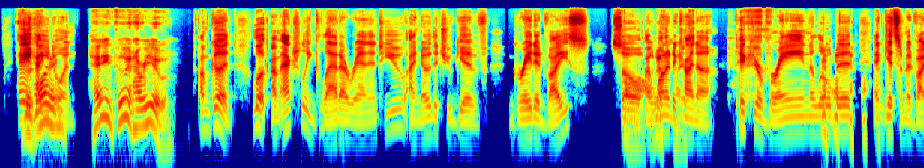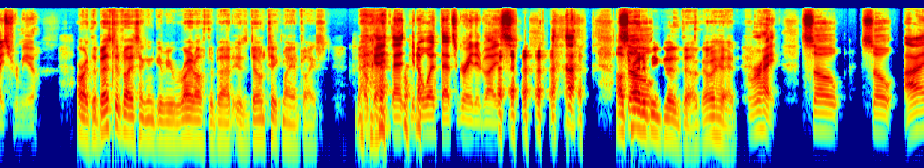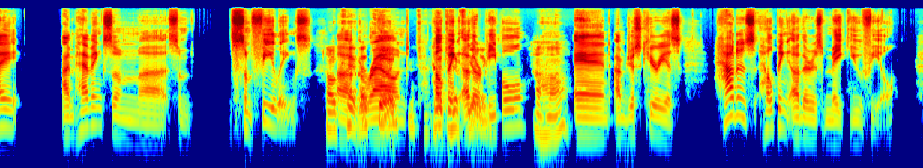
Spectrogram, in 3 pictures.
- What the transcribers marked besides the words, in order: other background noise; chuckle; laugh; chuckle; tapping; laughing while speaking: "Right"
- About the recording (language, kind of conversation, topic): English, unstructured, Why do you think helping others can be so rewarding?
